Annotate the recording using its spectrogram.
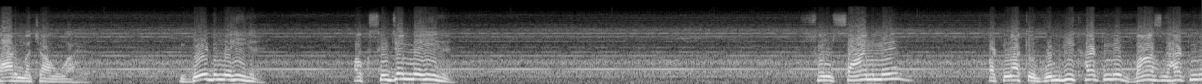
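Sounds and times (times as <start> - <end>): constant mid-pitched hum: 0.0 - 12.0.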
